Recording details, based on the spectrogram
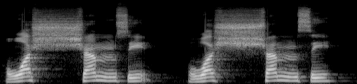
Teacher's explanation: شین کے ساتھ ادا ہونے والے حرف میں جیم بھی ہے، یا بھی ہے، لیکن کسی میں آواز پھیلتی نہیں ہے. شین میں آواز منہ کے اندر پورے پھیلتی ہے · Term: تفشی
